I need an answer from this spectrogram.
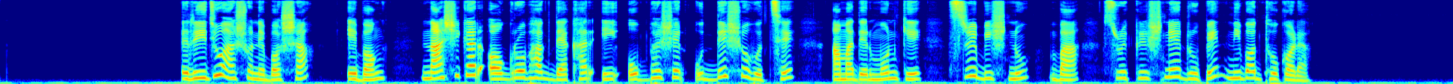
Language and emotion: Bengali, neutral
